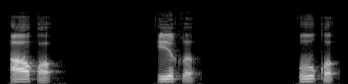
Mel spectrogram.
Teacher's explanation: قاف موٹی آواز اور جھٹکے والی ادائیگی کے وقت زبان کی جڑ کو کوے کے متصل تالو پر لگائیں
